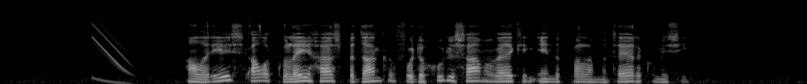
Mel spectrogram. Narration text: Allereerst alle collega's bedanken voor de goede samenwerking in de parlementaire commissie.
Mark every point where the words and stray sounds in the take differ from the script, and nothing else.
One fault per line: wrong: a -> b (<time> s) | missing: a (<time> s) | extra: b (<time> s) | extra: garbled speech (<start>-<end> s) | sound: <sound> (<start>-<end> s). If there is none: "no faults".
sound: chirp (0.9-1.4 s)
